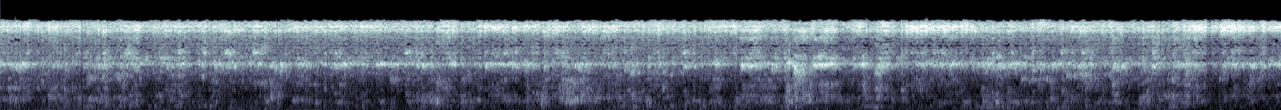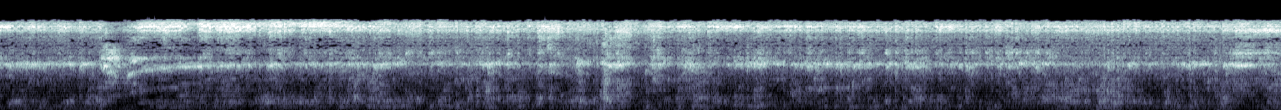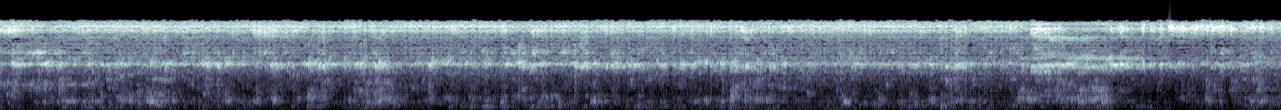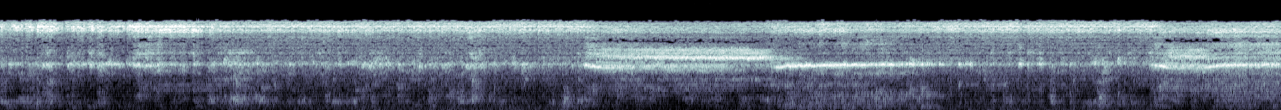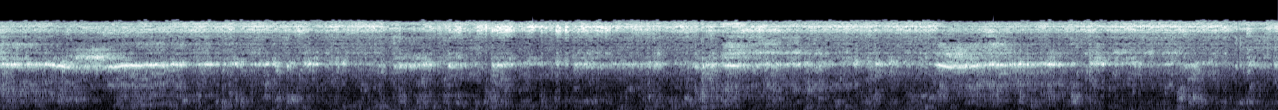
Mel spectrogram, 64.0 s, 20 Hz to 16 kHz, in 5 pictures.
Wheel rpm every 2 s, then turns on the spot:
230, 230, 230, 230, 230, 230, 230, 210, 230, 230, 240, 230, 230, 230, 240, 230, 230, 230, 230, 240, 230, 230, 220, 220, 230, 230, 230, 230, 230, 230, 230, 230.
none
